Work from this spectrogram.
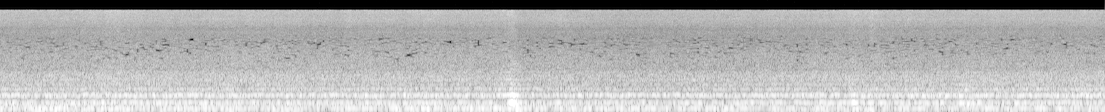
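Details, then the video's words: Steady droning of many honeybees feeding on ultra bee pollen from a big blue pollen feeder, a constant low hum with banded overtones and a single soft tap midway. "Therapeutic Treatment Sounds Of The Honeybees"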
